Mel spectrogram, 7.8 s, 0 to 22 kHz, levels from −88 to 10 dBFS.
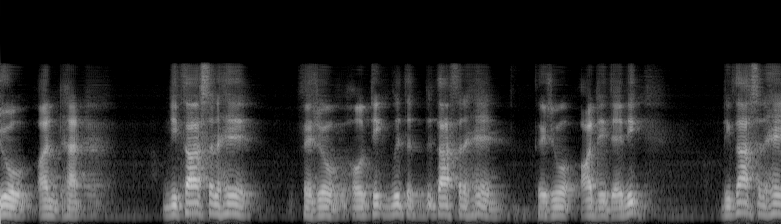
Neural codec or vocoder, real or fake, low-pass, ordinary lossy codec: codec, 16 kHz, about 1 kbps, DyCAST, with the encoder's durations; fake; none; none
